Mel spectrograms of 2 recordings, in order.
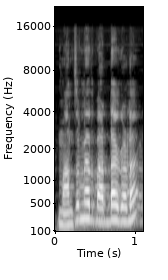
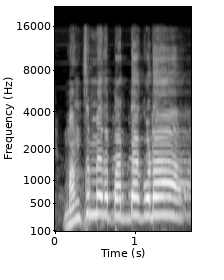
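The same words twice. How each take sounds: First: Said in the usual way. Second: Higher, slow, drawn-out "మంచం మీద పడ్డా కూడా"; "మంచం మీద పడ్డా కూడా" held high and slow, cueing the listeners; emphatic prompting repeat. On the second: Shown as a demonstration. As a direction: stretch "మంచం మీద పడ్డా కూడా" slowly on a raised pitch. Repeats it emphatically after demanding answer.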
